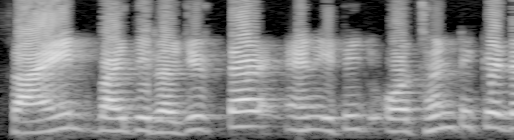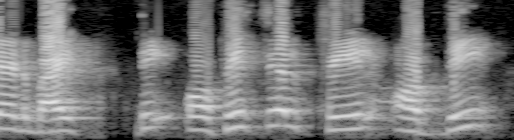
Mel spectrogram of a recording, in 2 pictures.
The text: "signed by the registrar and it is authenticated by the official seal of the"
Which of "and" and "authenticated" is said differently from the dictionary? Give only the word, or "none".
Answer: authenticated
